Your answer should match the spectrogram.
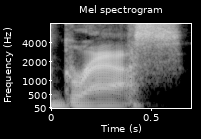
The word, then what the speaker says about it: GRAS: It's interesting that people who push natural foods can't bring themselves to pronounce it GRAS as grass.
